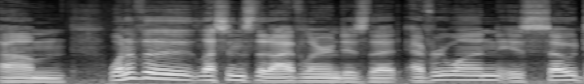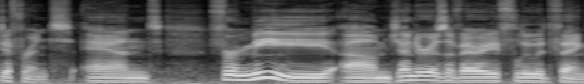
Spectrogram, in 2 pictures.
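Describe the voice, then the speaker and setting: A man of medium pitch speaks fairly slowly in an unremarkable speaking voice. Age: 30s. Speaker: associate pastor. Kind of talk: interview.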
